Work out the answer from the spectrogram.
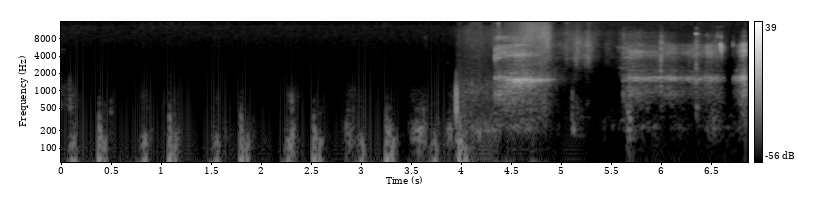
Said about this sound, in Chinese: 听姐姐的心跳，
